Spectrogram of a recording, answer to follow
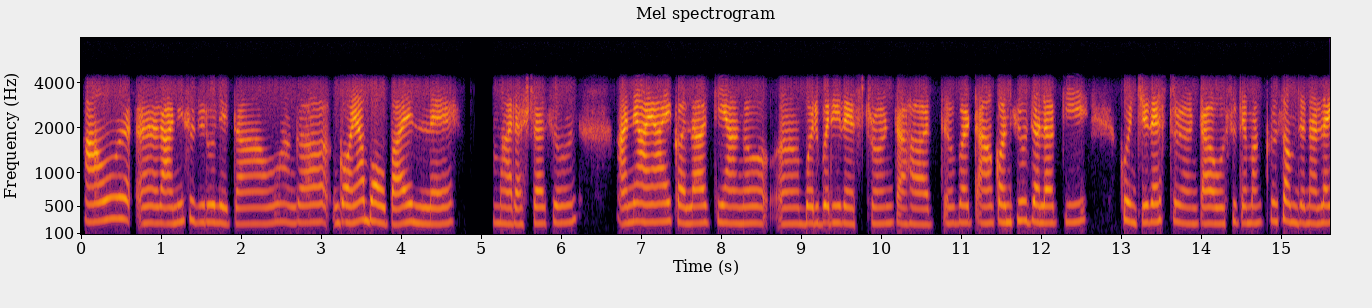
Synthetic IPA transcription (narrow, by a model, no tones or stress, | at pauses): ɦãwɾanisud̪ʱiɾulet̪aɦãwãŋɡaɡɔjãbʱɔwpajlːe | məɦaɾaʂʈɾasuːnaniajajkəlakiãŋɡabəɾibəɾiɾesʈoɾəɳʈaɦat̪bəʈɦãwkənfjud͡zʱalakikoɳt͡ɕiɾesʈoɾəɳʈaosut̪emaksəmd͡znala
